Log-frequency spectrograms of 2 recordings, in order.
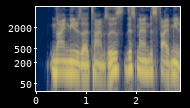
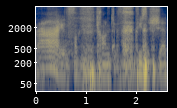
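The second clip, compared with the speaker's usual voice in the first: hateful snarl; 3 semitones lower, 6 dB quieter than usual. Acted. Strangling the kangaroo, hateful.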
